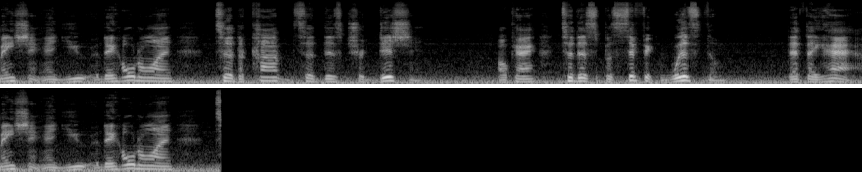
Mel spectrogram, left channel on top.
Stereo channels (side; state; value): right; drops out; at 2.2 s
